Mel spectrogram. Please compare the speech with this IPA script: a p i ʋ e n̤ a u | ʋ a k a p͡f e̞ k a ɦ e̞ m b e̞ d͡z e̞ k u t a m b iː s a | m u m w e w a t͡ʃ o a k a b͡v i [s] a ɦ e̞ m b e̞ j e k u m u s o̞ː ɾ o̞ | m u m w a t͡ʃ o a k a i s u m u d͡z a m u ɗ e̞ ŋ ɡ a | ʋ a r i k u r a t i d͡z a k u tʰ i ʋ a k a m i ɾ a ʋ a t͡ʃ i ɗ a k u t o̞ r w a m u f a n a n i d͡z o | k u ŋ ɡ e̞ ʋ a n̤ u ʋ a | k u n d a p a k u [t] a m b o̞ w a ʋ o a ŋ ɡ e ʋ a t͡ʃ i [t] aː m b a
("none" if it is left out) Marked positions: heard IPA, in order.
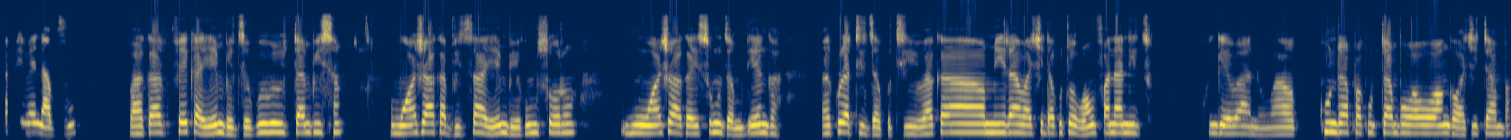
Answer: s, t, t

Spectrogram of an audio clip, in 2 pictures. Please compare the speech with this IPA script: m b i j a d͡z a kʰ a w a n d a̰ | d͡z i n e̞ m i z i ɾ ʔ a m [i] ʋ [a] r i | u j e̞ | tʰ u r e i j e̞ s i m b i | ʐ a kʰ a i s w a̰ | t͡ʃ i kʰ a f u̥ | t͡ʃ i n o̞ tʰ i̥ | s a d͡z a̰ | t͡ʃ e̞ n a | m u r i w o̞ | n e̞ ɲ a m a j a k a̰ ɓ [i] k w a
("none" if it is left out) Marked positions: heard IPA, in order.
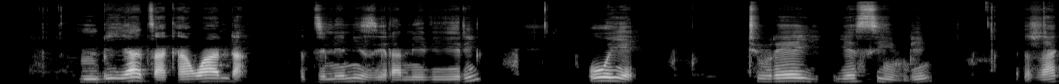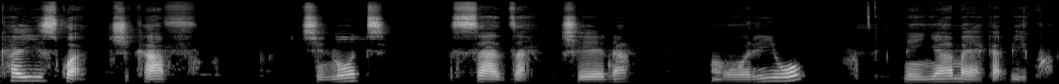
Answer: i, i, iː

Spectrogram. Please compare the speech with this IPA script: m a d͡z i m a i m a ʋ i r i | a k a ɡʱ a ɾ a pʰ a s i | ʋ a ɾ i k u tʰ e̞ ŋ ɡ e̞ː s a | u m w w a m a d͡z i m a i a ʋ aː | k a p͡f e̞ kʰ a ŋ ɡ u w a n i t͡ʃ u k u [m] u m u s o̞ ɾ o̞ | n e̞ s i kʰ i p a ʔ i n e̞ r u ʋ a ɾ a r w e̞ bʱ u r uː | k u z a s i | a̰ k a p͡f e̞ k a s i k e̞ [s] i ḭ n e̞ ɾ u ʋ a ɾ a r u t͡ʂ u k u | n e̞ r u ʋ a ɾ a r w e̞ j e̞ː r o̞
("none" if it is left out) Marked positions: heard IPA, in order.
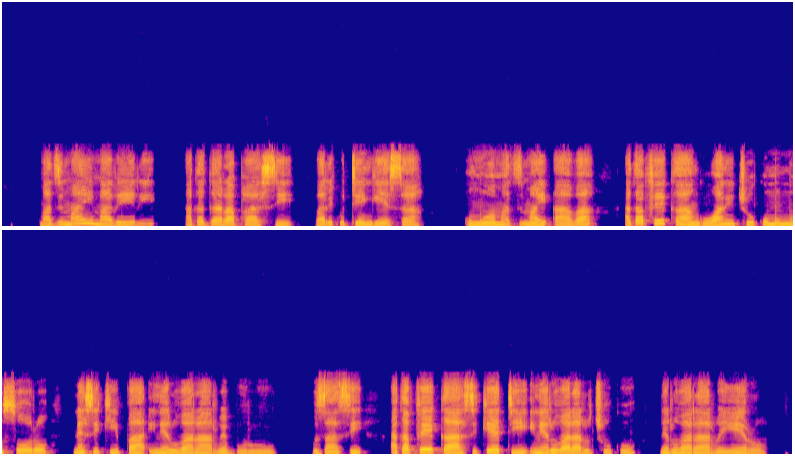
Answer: m, t

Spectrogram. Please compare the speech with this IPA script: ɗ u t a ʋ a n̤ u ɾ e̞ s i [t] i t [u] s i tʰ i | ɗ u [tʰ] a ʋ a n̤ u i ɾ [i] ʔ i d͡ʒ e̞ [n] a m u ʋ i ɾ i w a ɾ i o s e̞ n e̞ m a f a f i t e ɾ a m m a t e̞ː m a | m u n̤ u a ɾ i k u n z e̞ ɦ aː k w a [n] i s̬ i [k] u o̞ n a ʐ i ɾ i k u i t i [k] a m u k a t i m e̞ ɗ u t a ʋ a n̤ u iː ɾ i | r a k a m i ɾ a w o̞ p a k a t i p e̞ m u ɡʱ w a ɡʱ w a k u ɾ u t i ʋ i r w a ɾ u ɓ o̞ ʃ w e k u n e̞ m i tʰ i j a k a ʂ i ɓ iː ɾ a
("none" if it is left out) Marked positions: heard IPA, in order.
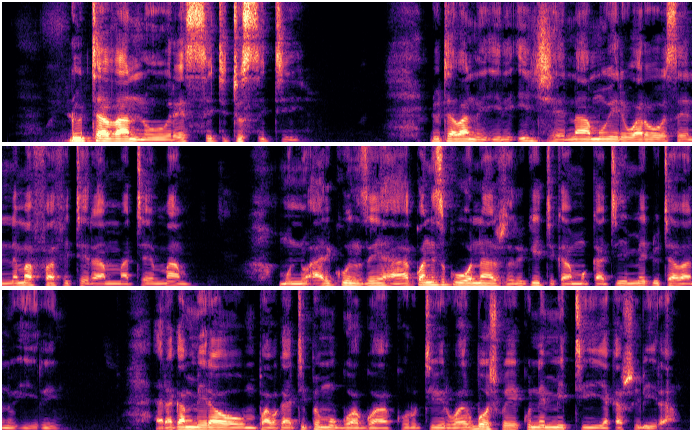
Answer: t, u, t, i, n, n, k, k

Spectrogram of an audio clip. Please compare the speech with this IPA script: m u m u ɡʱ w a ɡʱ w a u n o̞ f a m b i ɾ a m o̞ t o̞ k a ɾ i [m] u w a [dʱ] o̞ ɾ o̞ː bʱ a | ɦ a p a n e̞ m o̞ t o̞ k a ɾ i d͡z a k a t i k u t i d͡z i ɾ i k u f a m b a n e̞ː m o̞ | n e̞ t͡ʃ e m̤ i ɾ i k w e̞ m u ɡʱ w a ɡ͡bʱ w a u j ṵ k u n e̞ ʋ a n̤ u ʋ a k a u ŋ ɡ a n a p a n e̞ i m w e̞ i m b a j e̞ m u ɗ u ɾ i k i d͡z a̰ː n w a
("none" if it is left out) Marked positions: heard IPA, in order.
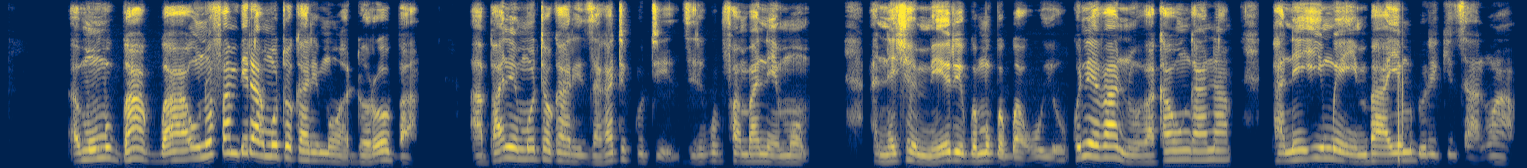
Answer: m, dʱ

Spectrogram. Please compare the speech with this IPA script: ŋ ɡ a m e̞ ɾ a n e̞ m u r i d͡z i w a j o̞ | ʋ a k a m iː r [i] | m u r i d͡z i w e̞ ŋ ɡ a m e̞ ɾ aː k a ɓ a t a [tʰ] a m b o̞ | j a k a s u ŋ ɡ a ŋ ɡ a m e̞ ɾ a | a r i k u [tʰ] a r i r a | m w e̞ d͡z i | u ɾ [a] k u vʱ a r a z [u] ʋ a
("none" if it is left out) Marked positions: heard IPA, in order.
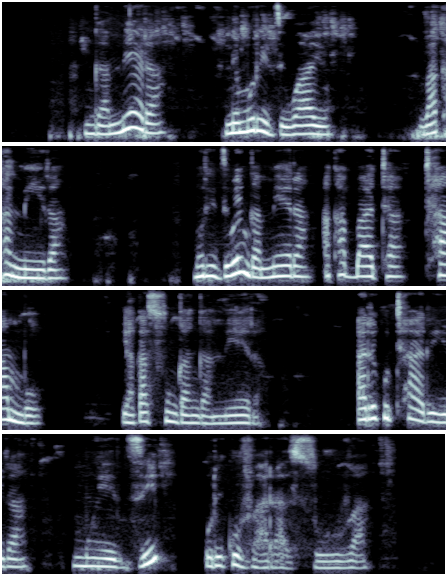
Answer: a, tʰ, tʰ, i, uː

